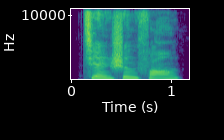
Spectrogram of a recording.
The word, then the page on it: 健身房: jiàn shēn fáng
